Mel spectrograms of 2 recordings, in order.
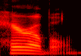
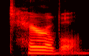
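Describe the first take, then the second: Both takes have the same delivery.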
